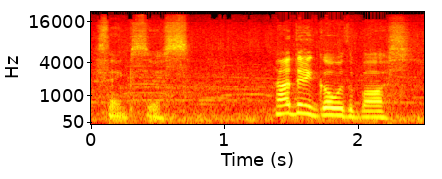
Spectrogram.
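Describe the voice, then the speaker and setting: A woman's voice: medium pitch, expressive, normal speed, slight background noise, natural voice, low-quality recording. An actress playing a sassy, supportive young woman, teasing and casual in an audio drama.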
